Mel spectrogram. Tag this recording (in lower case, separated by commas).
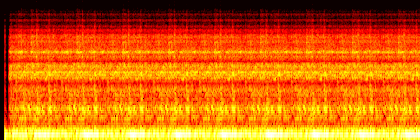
mechanisms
